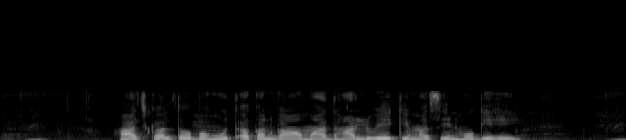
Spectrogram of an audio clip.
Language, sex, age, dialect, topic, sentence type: Chhattisgarhi, female, 31-35, Western/Budati/Khatahi, agriculture, statement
